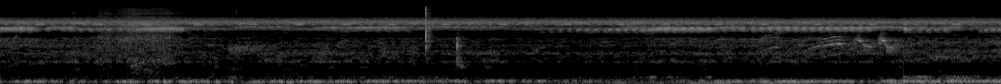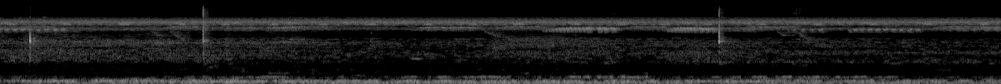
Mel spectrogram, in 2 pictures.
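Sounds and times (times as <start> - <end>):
insects chirring: 0.0 - 20.0
low rumble: 7.2 - 20.0
sharp clicks: 12.0 - 12.4, 17.0 - 18.2.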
